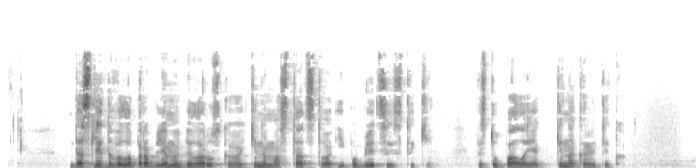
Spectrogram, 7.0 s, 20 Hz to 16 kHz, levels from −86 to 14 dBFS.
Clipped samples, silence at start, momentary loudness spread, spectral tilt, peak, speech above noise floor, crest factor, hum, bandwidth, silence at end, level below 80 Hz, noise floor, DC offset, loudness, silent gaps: under 0.1%; 0.7 s; 15 LU; -3.5 dB/octave; -10 dBFS; 36 dB; 18 dB; none; 11.5 kHz; 0.75 s; -82 dBFS; -64 dBFS; under 0.1%; -27 LUFS; none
